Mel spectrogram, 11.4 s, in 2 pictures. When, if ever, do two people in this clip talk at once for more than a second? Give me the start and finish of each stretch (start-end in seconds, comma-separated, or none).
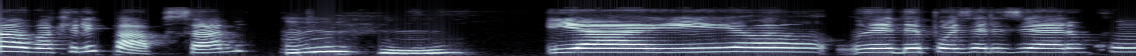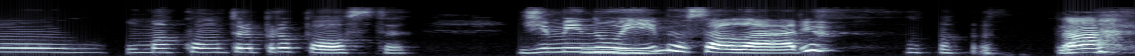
none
